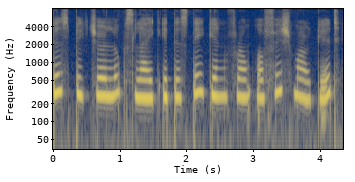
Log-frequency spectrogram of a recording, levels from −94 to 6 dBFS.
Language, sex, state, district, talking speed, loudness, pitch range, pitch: English, female, Assam, Kamrup Metropolitan, 150 wpm, -14 LUFS, 255-295 Hz, 270 Hz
